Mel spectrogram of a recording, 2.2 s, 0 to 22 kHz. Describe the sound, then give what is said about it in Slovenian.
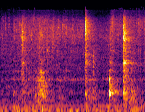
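Two finely chopped onions frying in about 50 grams of butter in a pan, giving a steady hiss and sizzle broken by a few sharp stirring scrapes toward the end. “In v maslo dam tudi čebulo. Torej dve čebuli sem nadrobno nasekljal.”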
